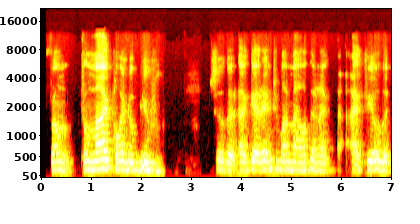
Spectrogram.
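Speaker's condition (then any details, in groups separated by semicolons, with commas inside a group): Parkinson's; about six years since onset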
